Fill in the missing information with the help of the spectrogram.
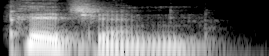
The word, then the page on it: pigeon: British English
